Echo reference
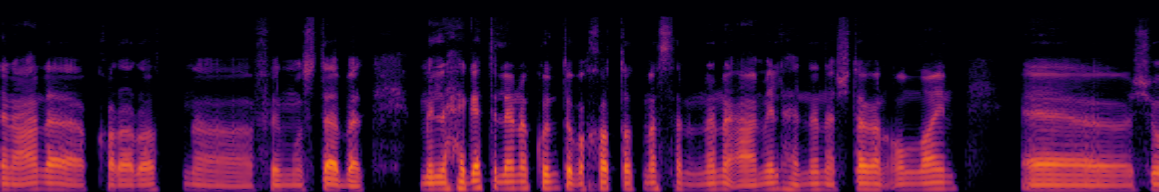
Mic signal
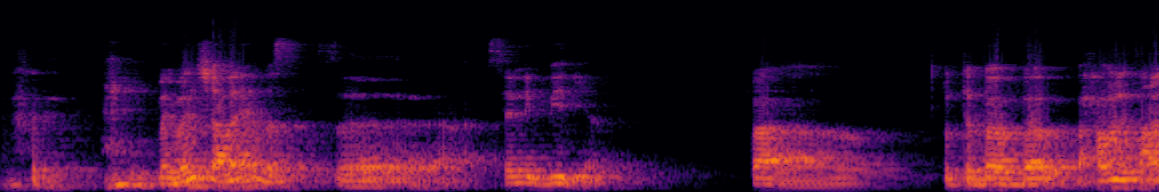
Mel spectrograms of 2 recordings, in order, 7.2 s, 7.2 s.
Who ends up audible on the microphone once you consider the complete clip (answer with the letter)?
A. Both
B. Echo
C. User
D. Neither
C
